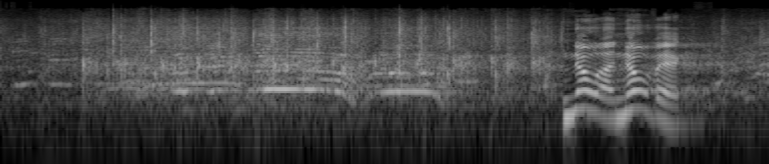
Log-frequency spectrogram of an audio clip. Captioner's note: participants applauding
